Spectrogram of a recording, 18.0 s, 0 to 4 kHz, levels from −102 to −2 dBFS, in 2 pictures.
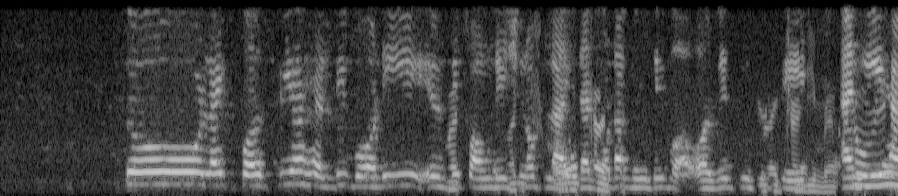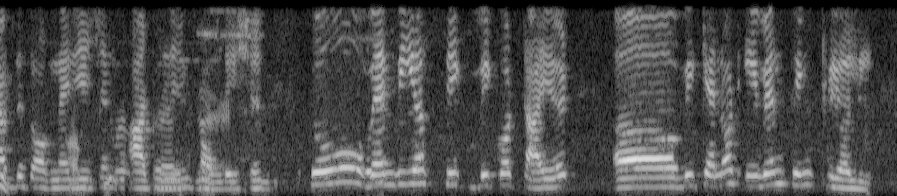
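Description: Speech suppressed in double talk appears from 4.34 to 6.46 s and again from 7.53 to 11.4 s. The speech dips by up to about 30 dB and later about 15 dB, for roughly one and a half seconds each time. This is likely an echo canceller that couldn't tell the talker from loudspeaker echo while both sides spoke, so it turned everything down. Echo leak is heard at 5.72 to 5.79 s, 11.59 to 12.01 s and 12.63 to 12.82 s. A copy of the voice trails by 431 ms at about 10, 15 and then 5 dB below the speech. The likely cause is uncancelled loudspeaker pickup on the loudspeaker side returning in short scraps, all within a call band that stops at 4 kHz.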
